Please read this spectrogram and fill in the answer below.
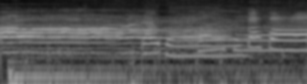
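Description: Several high-pitched voices making drawn-out, wordless calls that hold and glide in pitch, with a brief break near the end.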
